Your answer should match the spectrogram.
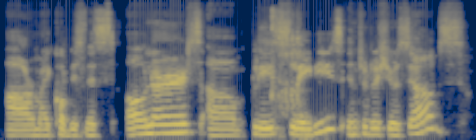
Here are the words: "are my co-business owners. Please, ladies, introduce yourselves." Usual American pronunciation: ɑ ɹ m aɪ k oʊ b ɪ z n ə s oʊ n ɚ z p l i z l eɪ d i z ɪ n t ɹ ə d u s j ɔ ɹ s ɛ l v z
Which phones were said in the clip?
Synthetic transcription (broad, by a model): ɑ ɹ m aɪ k oʊ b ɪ s n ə s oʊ n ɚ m p l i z l eɪ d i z ɪ n t ɹ ə d u s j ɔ ɹ s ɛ l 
